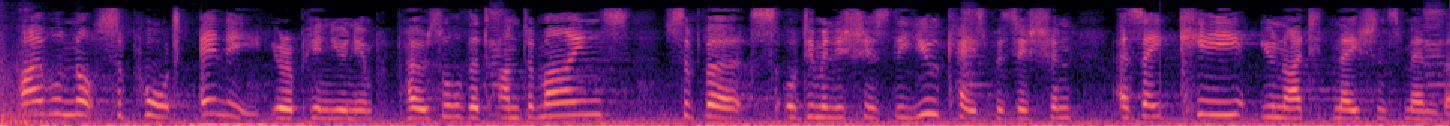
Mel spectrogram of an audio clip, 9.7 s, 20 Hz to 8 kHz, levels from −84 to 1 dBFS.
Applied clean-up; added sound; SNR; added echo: none; Alarm; -4 dB; none.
